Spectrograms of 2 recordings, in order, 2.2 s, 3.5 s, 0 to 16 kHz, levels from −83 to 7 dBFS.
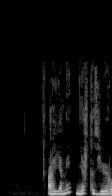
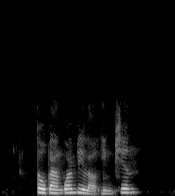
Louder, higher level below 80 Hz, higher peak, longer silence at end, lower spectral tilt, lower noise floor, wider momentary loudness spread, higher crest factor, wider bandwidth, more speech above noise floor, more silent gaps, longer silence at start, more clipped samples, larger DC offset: second, -24 LUFS vs -19 LUFS; about the same, -74 dBFS vs -70 dBFS; second, -8 dBFS vs -2 dBFS; second, 0 s vs 0.8 s; about the same, -6.5 dB/octave vs -5.5 dB/octave; second, -72 dBFS vs -78 dBFS; second, 4 LU vs 17 LU; about the same, 18 dB vs 18 dB; first, 11 kHz vs 7 kHz; second, 50 dB vs 60 dB; neither; about the same, 0.85 s vs 0.75 s; neither; neither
